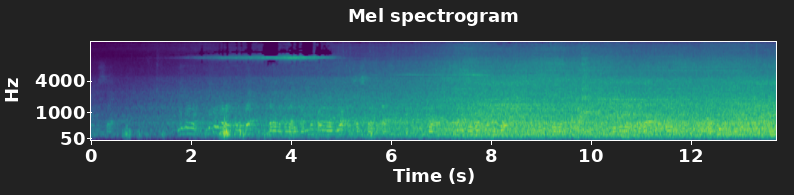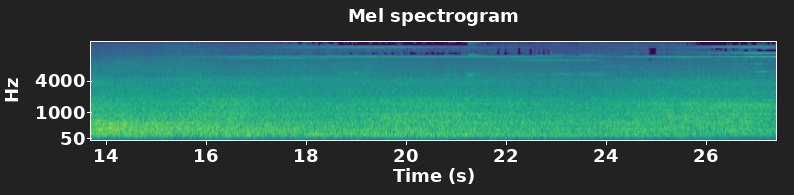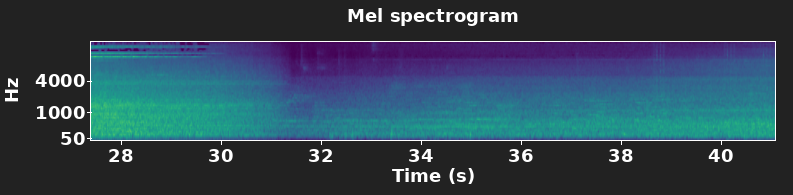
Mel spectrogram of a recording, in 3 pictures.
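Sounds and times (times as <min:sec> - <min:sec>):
train wheels on rail: 0:01.0 - 0:31.2.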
